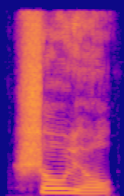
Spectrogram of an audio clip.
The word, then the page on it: 收留: shōu liú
